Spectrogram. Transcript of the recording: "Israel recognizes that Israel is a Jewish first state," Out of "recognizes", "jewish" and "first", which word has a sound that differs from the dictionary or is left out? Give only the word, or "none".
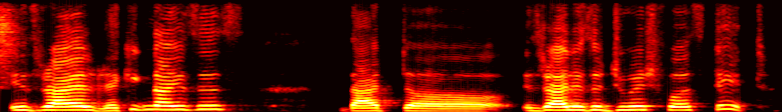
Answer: first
